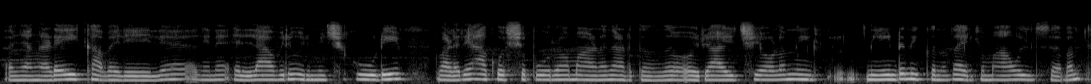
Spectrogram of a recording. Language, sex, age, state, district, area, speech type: Malayalam, female, 18-30, Kerala, Ernakulam, rural, spontaneous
